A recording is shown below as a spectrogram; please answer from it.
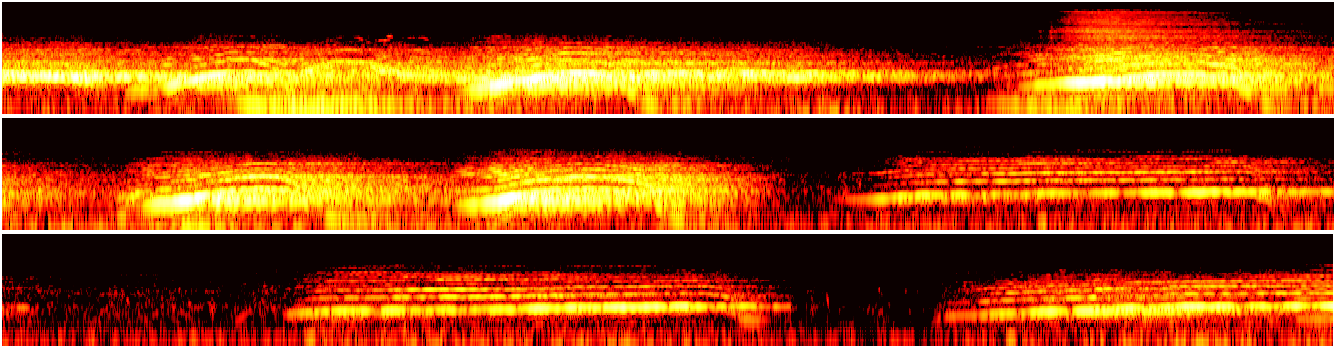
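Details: Whale calls: drawn-out tonal moans, some rising then falling, others steady with many stacked harmonics, coming in long phrases separated by short gaps of silence.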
